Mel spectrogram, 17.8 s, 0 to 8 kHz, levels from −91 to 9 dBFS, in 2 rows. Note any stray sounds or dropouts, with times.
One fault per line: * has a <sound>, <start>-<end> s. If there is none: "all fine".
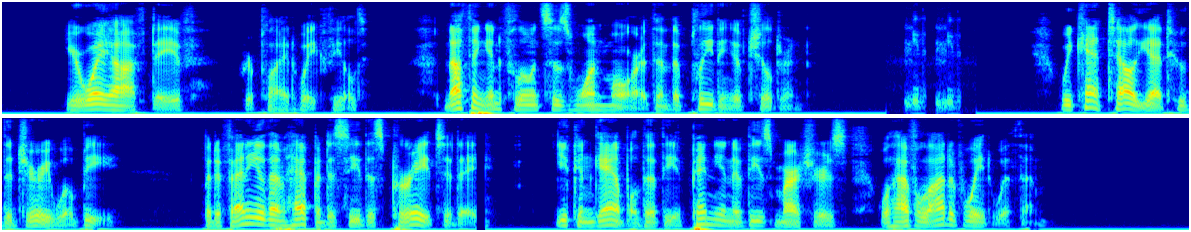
* has a laugh, 6.8-7.2 s
* has a dropout, 12.5-12.5 s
